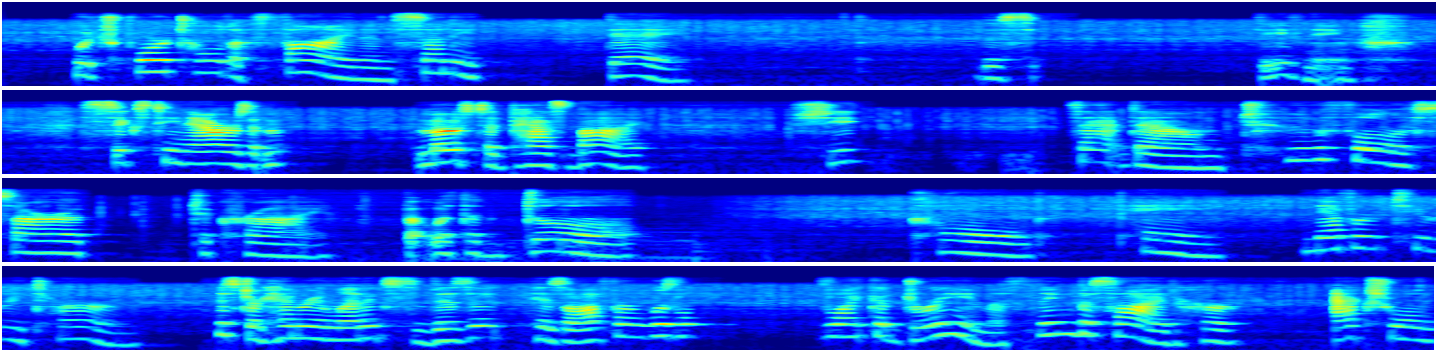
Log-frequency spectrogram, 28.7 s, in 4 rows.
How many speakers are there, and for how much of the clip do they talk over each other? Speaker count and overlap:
1, no overlap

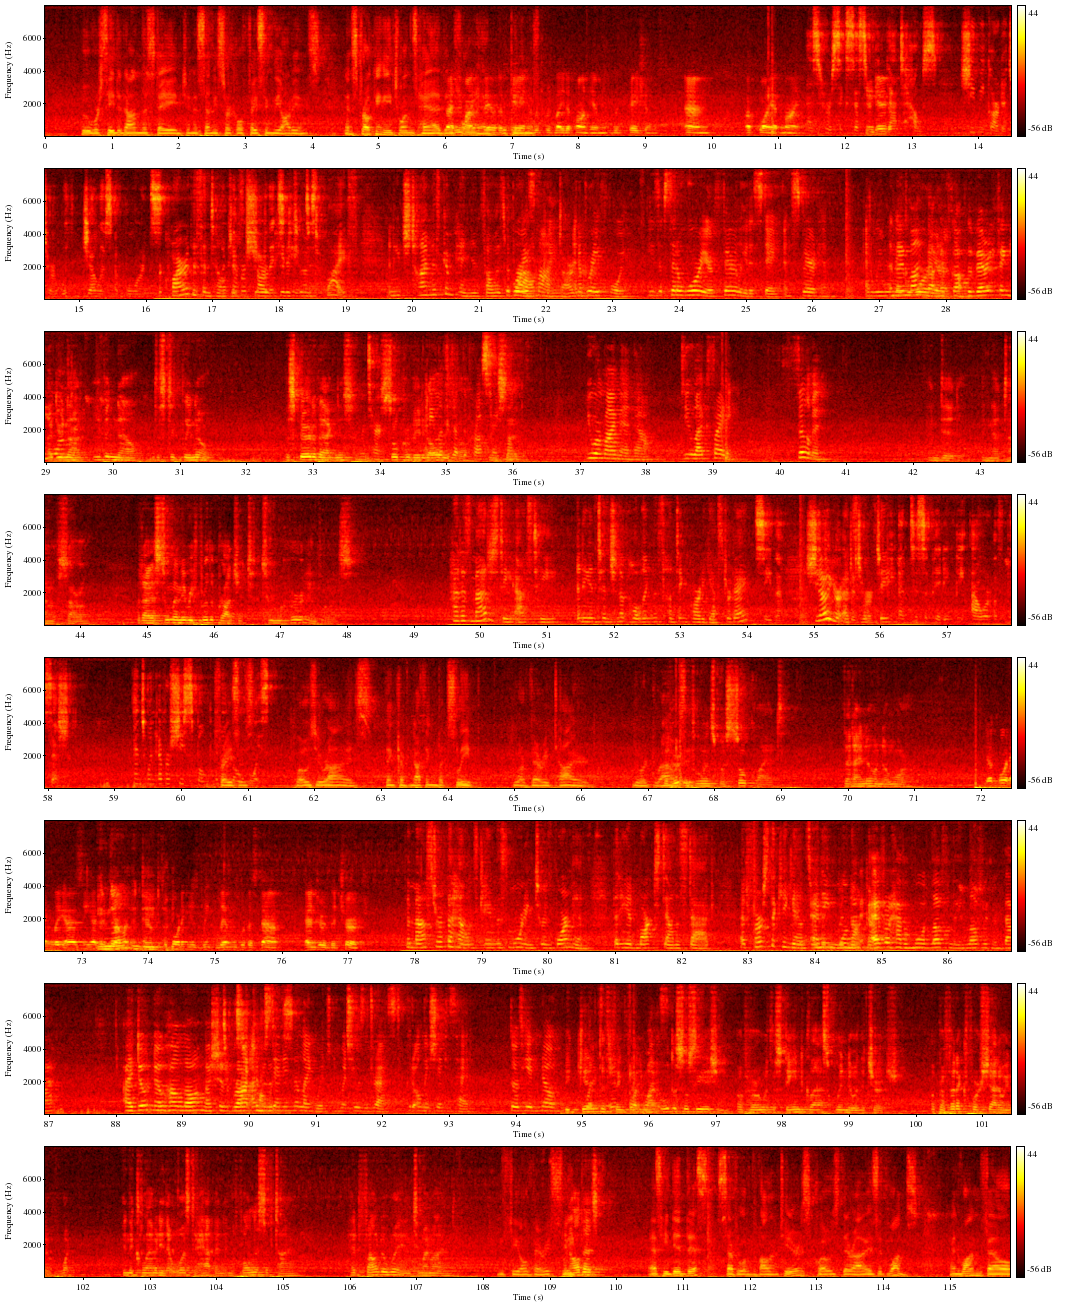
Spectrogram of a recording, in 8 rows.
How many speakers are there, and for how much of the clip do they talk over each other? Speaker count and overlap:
7, about 20%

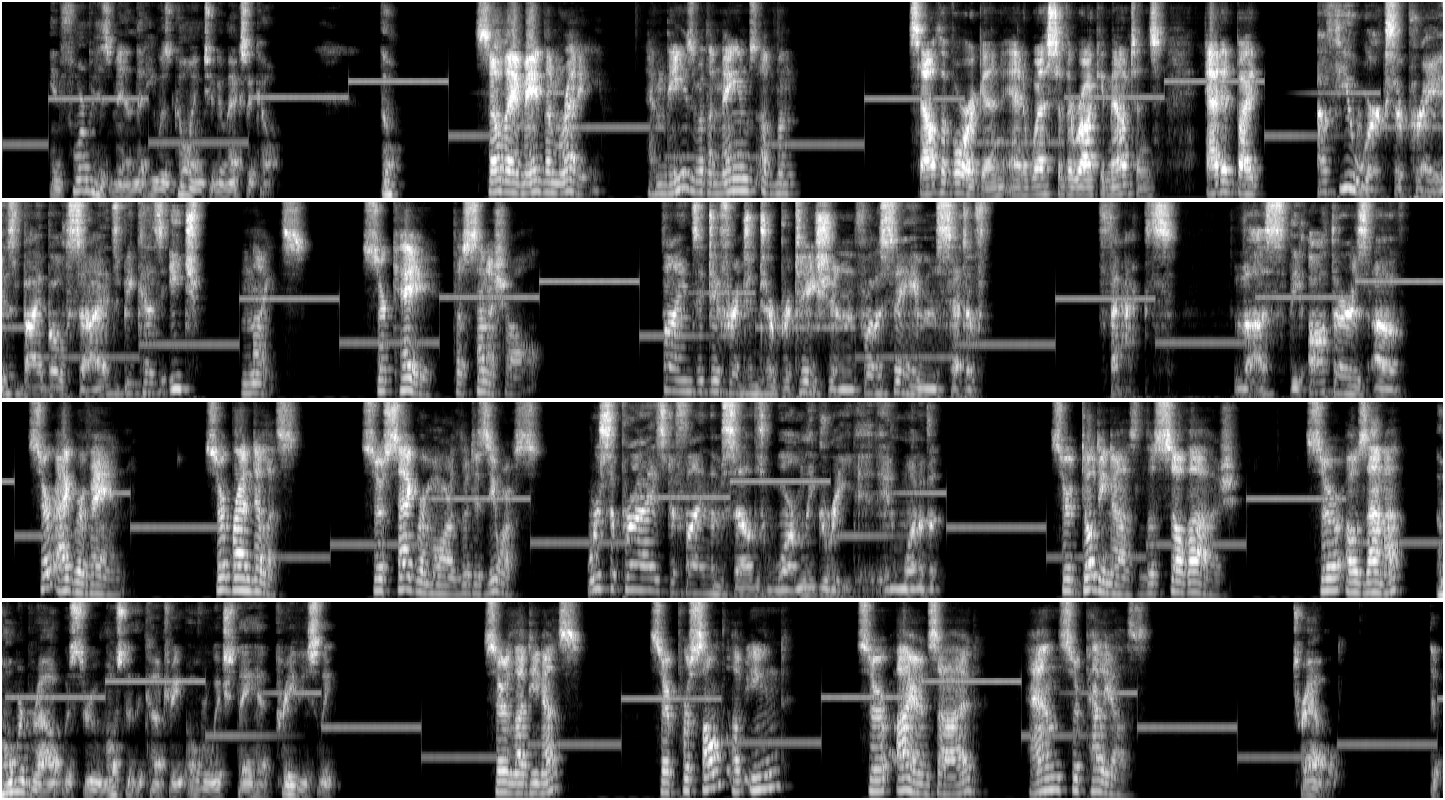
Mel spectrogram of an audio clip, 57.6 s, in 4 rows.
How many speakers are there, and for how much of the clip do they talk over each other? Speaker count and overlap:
4, no overlap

